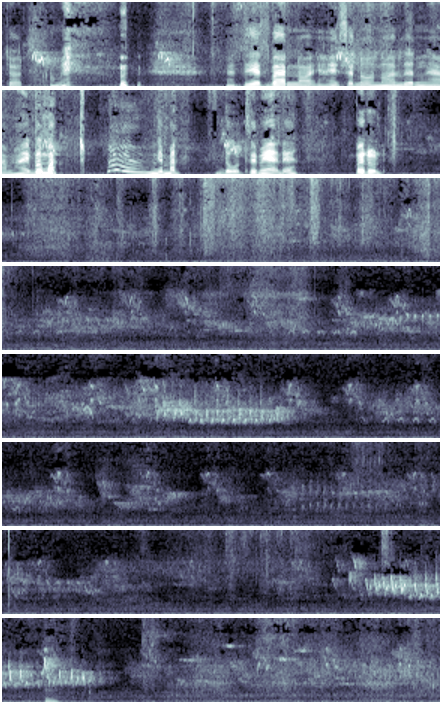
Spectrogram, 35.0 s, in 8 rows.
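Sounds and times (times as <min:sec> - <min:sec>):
faint low background rumble: 0:00.0 - 0:35.0
songbirds chirping: 0:00.0 - 0:35.0.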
